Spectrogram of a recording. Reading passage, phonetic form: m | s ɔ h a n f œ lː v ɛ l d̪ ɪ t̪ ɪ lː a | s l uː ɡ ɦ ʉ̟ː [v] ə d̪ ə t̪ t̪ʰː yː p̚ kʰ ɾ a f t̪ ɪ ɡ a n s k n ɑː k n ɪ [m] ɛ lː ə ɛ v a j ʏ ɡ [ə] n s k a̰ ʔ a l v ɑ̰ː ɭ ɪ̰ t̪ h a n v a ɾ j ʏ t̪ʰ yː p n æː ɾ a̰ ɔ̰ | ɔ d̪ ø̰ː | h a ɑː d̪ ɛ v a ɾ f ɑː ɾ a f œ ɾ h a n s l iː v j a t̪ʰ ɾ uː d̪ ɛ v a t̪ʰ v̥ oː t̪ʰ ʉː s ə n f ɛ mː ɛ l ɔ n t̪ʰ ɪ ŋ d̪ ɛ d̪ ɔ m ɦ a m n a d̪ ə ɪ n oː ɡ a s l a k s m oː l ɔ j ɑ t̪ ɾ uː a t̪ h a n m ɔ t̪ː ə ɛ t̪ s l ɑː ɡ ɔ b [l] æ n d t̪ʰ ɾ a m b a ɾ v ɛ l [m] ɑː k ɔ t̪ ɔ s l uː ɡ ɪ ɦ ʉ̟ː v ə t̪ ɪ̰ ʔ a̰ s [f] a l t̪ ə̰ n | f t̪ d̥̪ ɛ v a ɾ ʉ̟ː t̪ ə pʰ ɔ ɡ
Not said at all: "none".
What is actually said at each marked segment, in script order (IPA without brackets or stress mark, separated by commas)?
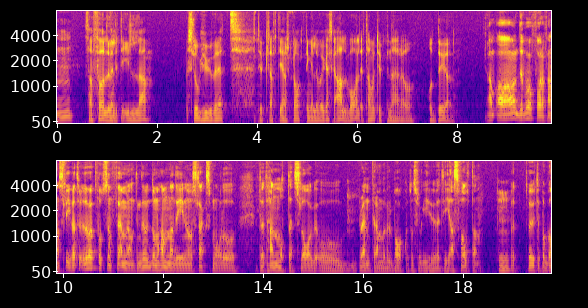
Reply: v, ŋ, a, ɾ, b, f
